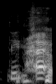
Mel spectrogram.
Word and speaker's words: aphotic: Is that how it's pronounced? Angry, you would know. Aphotic.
